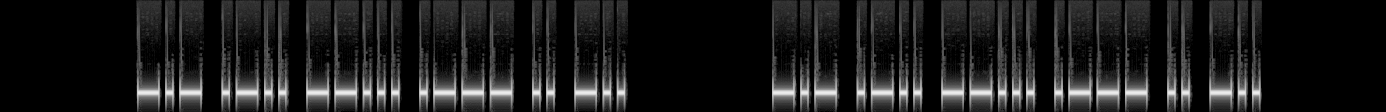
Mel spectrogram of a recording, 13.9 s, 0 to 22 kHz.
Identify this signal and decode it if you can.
Morse code, heard as a keyed tone, about 17 wpm, 700 Hz. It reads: KL7JID KL7JID
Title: DXCC-100 Call Signs - 6 Characters - Repeated 2x - 17wpm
